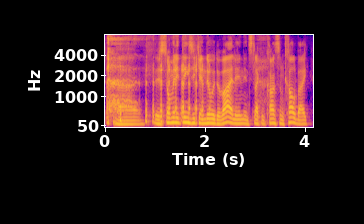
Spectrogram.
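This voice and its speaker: A man's voice: mid-range voice, brisk. Chatty French-accented man. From France. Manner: animated storyteller, acts out quotes. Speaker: comedian guest. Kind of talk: casual podcast chat.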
